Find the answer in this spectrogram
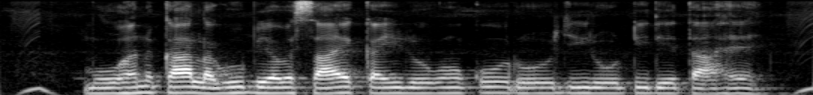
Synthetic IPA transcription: moːɦənkaləɡuʋjəʋsaːjkəiloːɡõkoɾoːd͡ʒiɾoːʈid̪eːt̪aɦɛː

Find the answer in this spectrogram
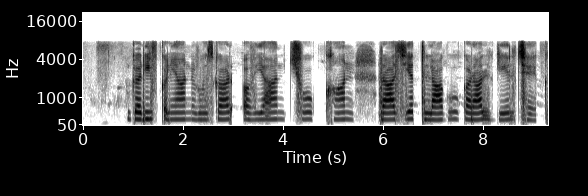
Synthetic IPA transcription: ɡəɾiːbkəljaːnɾoːzɡaːɾ | ɐʋjaːnt͡ʃʰoːkʰːaːnɾaːd͡ʒjət̪laːɡuːkəɾaːlɡeːlt͡ʃʰeːk

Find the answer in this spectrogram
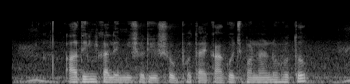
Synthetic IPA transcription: a̰d̪imkalemiʃoɾioʃobʱːot̪aekaɡod͡ʑbananoɦot̪o

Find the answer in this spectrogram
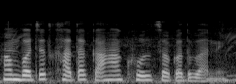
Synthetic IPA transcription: hambət͡ɕət̪kʰat̪akaɦãkʰolsəkət̪ba̰nḛ

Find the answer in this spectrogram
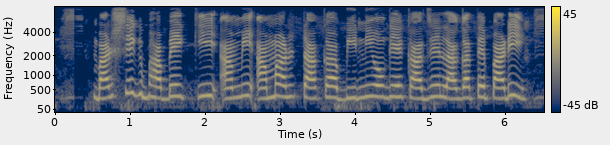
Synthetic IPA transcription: baɾʃikbʱabekiʔamiʔamaɾʈakabinioɡekad͡ʑelaɡat̪epaɾi

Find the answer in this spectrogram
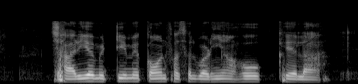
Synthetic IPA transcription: t͡ʃʰaːɾijamɪʈːimẽkɔːnfɐsəlbɐɽ̤ijãɦoːkʰeːlaː

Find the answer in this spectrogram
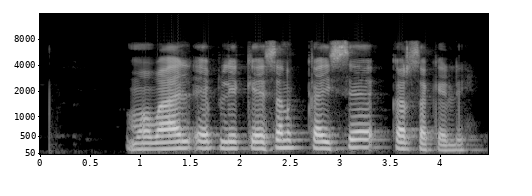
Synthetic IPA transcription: mobaɪileplikesənkəɪsekəɾsəkeli

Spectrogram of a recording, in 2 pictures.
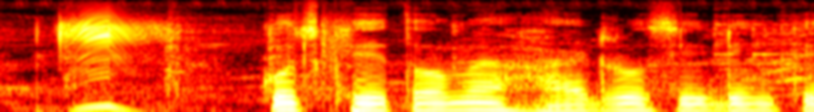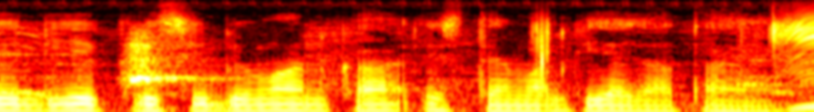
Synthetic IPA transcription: kʊt͡ʃʰkʰeːt̪õmẽɦaːɪɖɾosiːɖɪ̃ŋɡkelɪekɾɪsibɪmaːnkaɪst̪eːmaːlkijad͡ʒaːt̪aɦɛː

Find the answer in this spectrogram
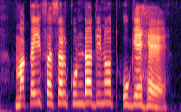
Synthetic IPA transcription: mɐ̃kəiːfʰɐsəlkʊɳɖaːd̪ɪnõt̪ʊɡeːɦɛː

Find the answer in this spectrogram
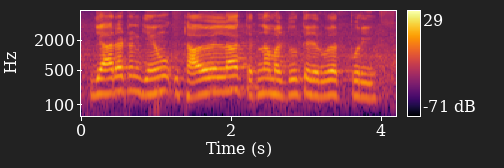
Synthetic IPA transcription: ɡjaːɾəʈənɡeũʔʊʈʰaːʋeelaːkɪt̪ɪnamɐzd̪uːɾkezɐɾuːɾət̪̚pʊɾiː

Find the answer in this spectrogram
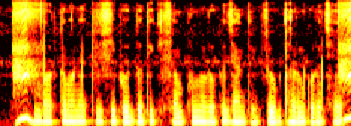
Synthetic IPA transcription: bɔɾt̪o̰maneɾkɾiʃipod̪ʱːot̪ike̥ʃɔmpuɾnoɾupḛd͡ʑant̪ɾḭkɾupd̪ʱaɾonkoɾet͡ɕʰe

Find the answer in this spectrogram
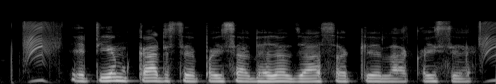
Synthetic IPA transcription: eʈijemkaɾɖsepəɪsabʱeləld͡ʒasəkelakəjse

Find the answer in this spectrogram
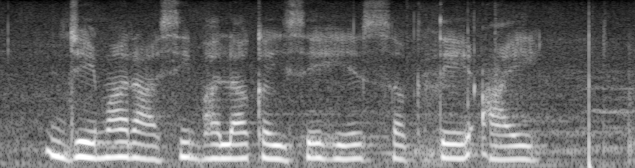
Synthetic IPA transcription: d͡ʒeːmãɾaːsibʱɐlakɐiseɦeːɾsɐkt̪eaːeː

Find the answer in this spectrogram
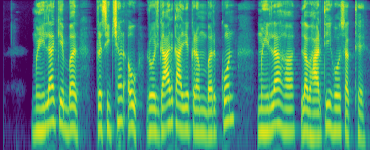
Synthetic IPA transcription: məɦɪlakebəɾpɾəʃɪkʃəɽ̃əuɾoːd͡ʒɡaːɾkaːɾjəkɾəmpəɾkoːn | məɦɪlaɦələbʱaːɾt̪iɦosək̚t̪ʰeː

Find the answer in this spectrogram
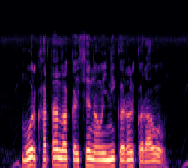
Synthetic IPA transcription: moɾkʰat̪ãləkəjsenəʋənikəɾəɳkəɾaʋoː

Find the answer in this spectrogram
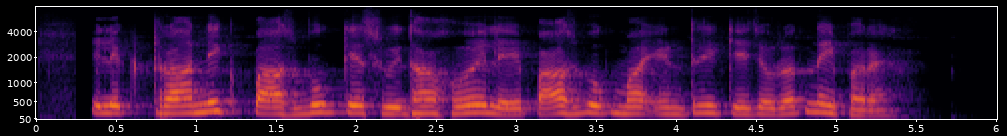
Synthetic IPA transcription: ɪleːkʈɾaːnɪkpaːsbʊkːesʊʋɪd̪ʱahoːelepaːsbʊkmãʔẽɳʈɾiked͡ʒəɾuːɾət̪nɐɦĩpəɾɛ̃ː

